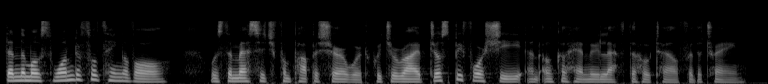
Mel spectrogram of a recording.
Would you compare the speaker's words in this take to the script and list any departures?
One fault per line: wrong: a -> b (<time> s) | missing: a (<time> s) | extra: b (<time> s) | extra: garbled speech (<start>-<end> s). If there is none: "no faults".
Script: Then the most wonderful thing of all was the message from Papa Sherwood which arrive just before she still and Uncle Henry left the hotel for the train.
wrong: arrive -> arrived (3.9 s)
missing: still (5.2 s)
